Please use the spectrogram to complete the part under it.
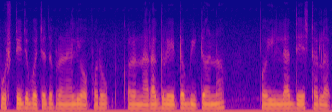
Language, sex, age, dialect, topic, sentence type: Marathi, male, 18-24, Varhadi, banking, statement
